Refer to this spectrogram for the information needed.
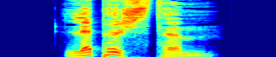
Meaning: strong dative masculine/neuter singular superlative degree of läppisch
- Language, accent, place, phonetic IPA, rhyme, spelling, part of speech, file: German, Germany, Berlin, [ˈlɛpɪʃstəm], -ɛpɪʃstəm, läppischstem, adjective, De-läppischstem.ogg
